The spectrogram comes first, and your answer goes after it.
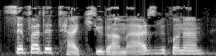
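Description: A man teaching Quran recitation rules, formal and polite, stretching out each example word slowly to demonstrate its sound. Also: fairly high pitch, very animated, no echo. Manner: slow, drawn-out pronunciation demonstrations. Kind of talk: tajweed lesson. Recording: dull lo-fi recording.

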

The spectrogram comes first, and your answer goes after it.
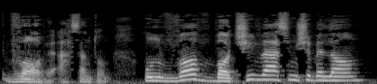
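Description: A man's voice: high voice, very animated, fairly bright tone. A man teaching Quranic Arabic reading on a TV studio lesson, patient, asking the students questions and repeating their answers.

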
